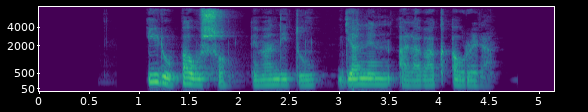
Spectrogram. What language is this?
Basque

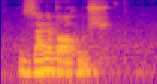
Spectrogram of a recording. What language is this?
Persian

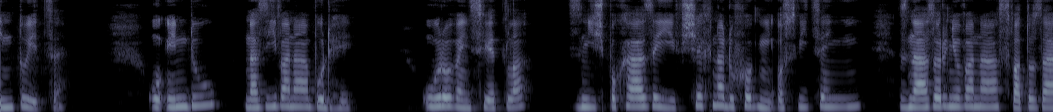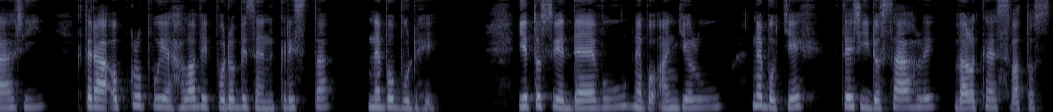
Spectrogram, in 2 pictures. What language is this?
Czech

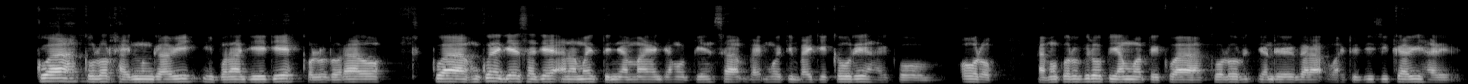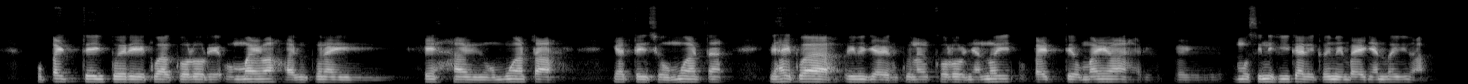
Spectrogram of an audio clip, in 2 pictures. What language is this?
Eastern Bolivian Guaraní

